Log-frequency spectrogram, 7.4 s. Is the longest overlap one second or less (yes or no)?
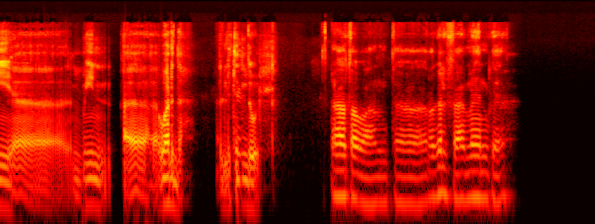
yes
